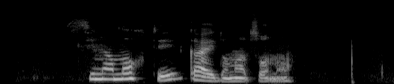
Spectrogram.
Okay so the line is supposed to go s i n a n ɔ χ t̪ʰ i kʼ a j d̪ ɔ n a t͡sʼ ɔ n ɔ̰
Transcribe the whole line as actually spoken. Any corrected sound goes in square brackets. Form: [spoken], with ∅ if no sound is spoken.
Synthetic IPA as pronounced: s i n a [m] ɔ χ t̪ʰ i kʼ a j d̪ ɔ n a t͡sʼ ɔ n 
